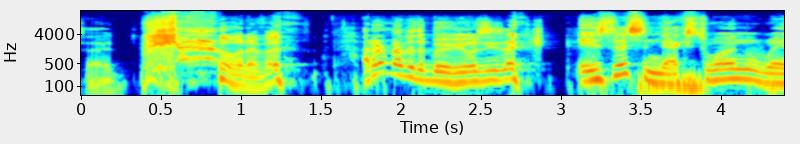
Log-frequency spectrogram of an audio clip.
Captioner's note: laughs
